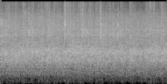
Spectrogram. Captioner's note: applause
